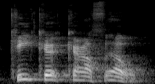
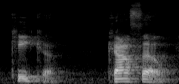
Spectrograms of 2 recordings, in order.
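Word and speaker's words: Quique Cárcel: Now, the sporting director, now this is how he's Kika Carell. If you saw how that was spelled and how you pronounce it, it's hilarious.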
